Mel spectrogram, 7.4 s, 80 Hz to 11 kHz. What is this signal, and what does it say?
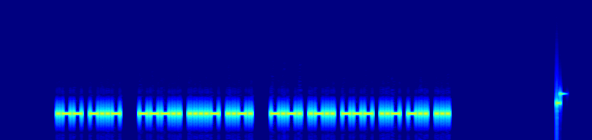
Morse code, heard as a keyed tone, about 34 wpm, 700 Hz. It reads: WX 84F CLOUDS
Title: Practice QSO - Exchange 2 - Info - 35wpm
